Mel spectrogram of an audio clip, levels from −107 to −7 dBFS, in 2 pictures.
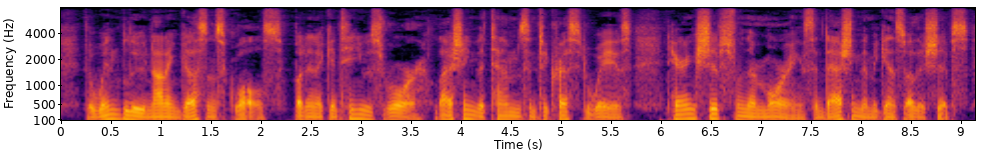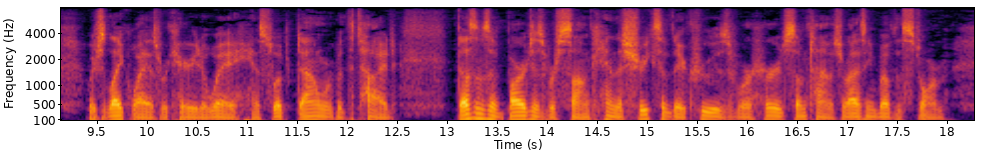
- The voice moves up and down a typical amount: Yes, average, 3.2 semitones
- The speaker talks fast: No, average, 195 wpm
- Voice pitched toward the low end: Yes, very low, 90 Hz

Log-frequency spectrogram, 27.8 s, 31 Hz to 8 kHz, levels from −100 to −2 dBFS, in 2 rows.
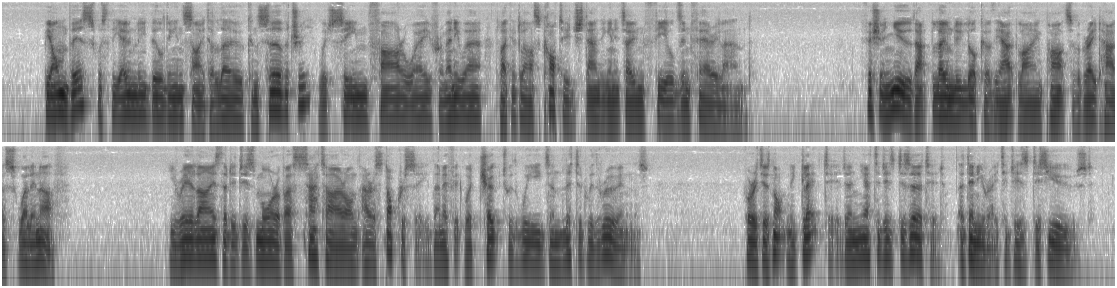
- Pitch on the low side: Yes, very low, 85 Hz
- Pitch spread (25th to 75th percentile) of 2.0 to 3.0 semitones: Yes, average, 2.7 semitones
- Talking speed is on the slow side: No, average, 175 wpm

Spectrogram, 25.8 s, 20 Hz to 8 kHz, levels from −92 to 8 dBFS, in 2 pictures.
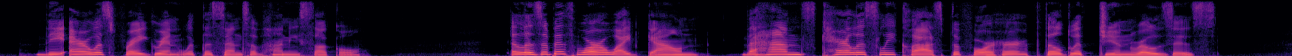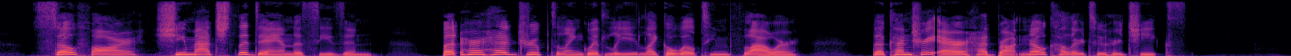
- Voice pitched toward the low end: No, high, 220 Hz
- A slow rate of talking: Yes, slow, 125 wpm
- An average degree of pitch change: Yes, average, 3.2 semitones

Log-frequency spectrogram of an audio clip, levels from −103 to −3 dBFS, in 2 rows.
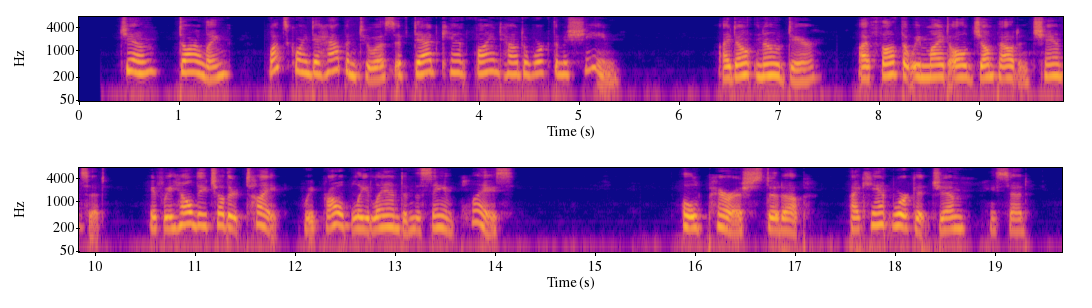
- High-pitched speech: Yes, high, 220 Hz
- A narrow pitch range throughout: No, average, 4.6 semitones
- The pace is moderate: Yes, average, 175 wpm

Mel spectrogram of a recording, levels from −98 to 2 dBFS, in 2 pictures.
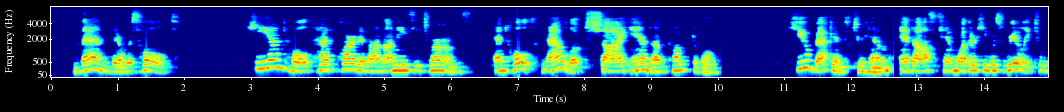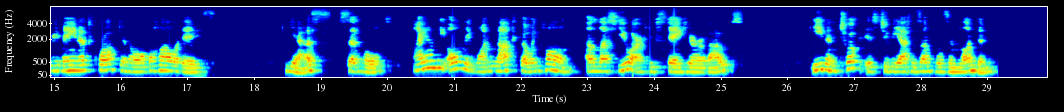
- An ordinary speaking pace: No, slow, 130 wpm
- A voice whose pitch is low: No, medium, 175 Hz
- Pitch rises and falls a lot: No, average, 3.9 semitones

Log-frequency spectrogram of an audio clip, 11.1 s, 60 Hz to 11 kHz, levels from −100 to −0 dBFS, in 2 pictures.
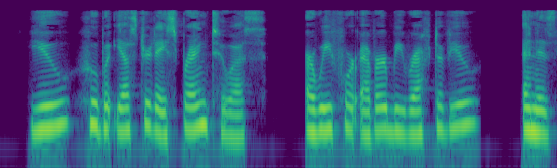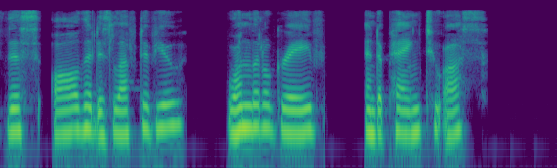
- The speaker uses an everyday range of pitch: No, narrow, 2.3 semitones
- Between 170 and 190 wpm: No, average, 160 wpm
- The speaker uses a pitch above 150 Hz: Yes, high, 190 Hz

